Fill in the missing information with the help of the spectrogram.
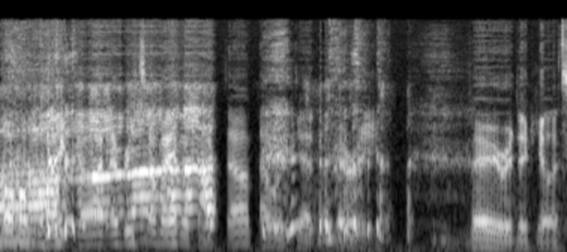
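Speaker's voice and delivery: high-pitched, laughing through the words; real laughter. Real, not acted. Player reacting to co-host's anime yell joke, laughing. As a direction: struggle to talk while cracking up.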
